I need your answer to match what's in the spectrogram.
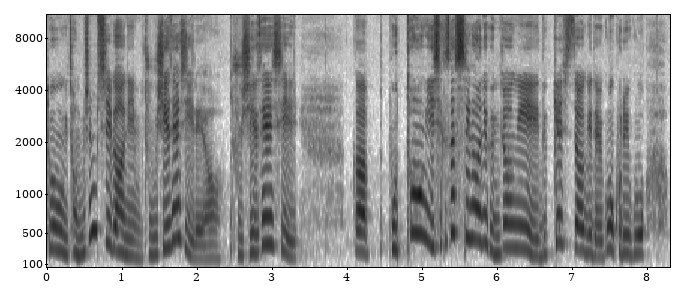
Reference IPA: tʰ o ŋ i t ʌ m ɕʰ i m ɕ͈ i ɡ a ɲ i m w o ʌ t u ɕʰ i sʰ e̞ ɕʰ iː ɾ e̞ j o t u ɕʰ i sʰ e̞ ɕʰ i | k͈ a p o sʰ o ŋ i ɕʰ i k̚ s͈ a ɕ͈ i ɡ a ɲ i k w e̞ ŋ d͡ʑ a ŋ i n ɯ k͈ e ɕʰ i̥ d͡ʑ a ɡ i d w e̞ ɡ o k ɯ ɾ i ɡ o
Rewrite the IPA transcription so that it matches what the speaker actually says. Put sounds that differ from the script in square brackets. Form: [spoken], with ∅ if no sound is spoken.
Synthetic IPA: tʰ o ŋ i [t͡ɕ] ʌ m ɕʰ i m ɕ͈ i ɡ a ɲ i m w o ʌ t u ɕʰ i sʰ e̞ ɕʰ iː ɾ e̞ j o t u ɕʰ i sʰ e̞ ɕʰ i | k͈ a p o [tʰ] o ŋ i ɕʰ i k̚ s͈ a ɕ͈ i ɡ a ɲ i k w e̞ ŋ d͡ʑ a ŋ i n ɯ k͈ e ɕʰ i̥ d͡ʑ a ɡ i d w e̞ ɡ o k ɯ ɾ i ɡ o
